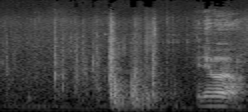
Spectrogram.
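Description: A door shuts with a thud.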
